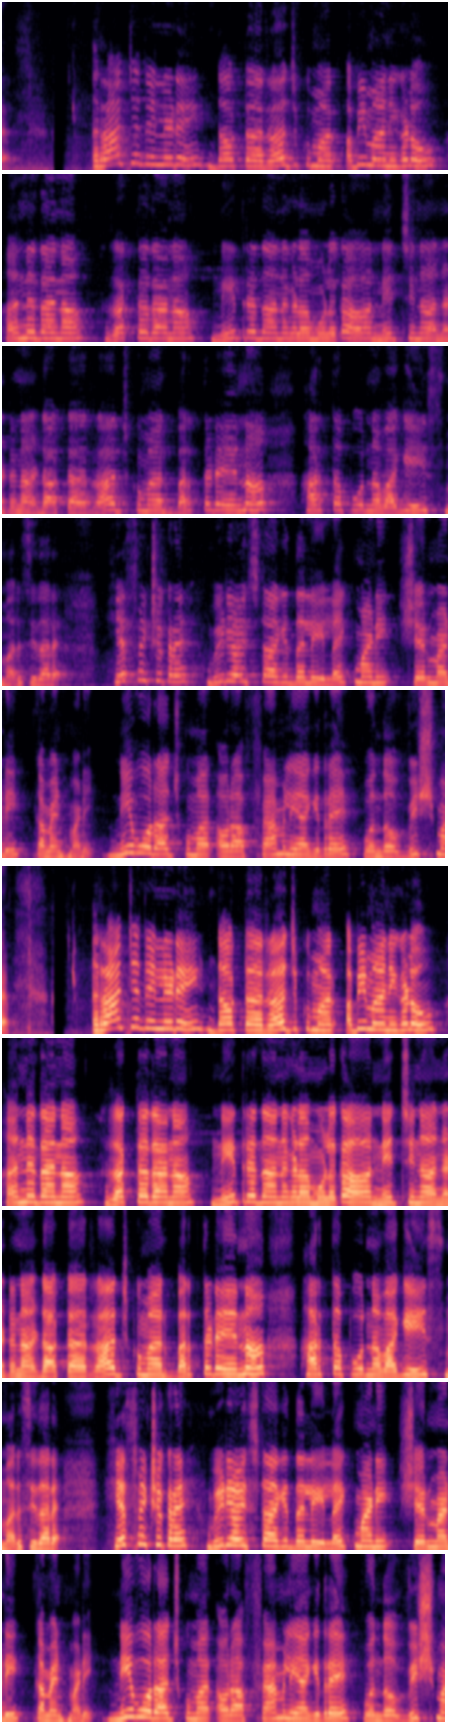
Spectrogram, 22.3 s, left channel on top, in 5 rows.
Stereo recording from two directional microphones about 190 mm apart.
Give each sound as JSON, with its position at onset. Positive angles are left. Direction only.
{"t": 0.9, "sound": "a woman's voice", "side_deg": -25}
{"t": 16.0, "sound": "a woman's voice", "side_deg": -20}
